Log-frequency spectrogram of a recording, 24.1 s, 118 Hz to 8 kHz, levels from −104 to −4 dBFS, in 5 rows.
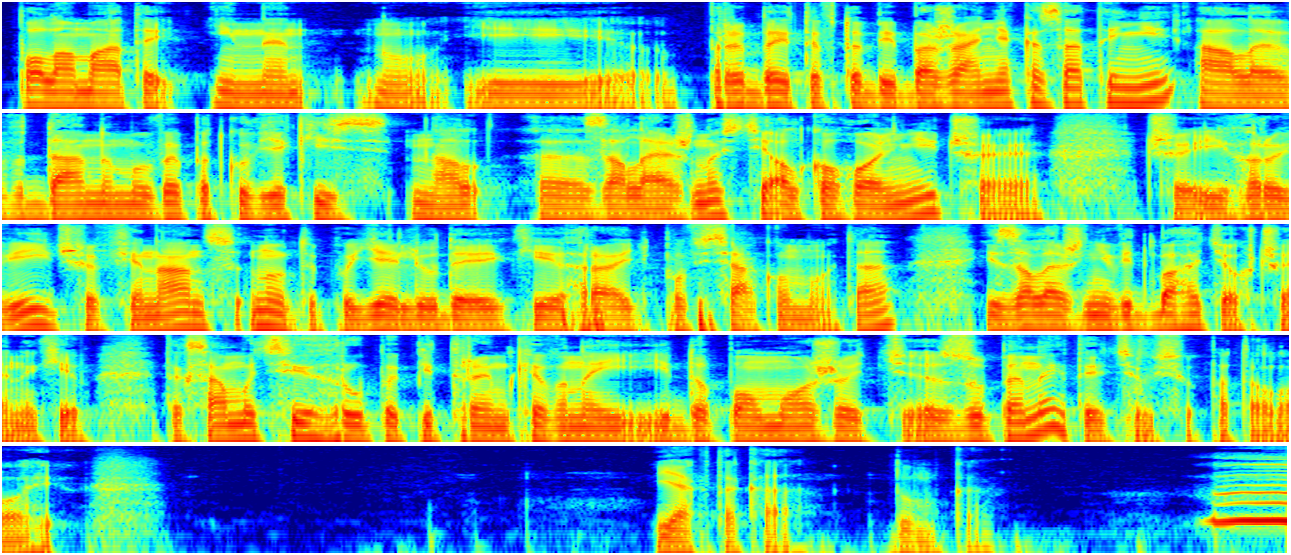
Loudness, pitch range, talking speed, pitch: -23 LUFS, 105-115 Hz, 130 wpm, 110 Hz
